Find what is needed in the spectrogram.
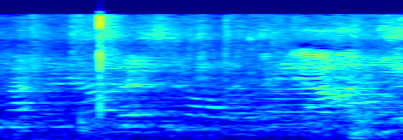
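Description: Children's voices talking and chattering, with one sharp click about half a second in.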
